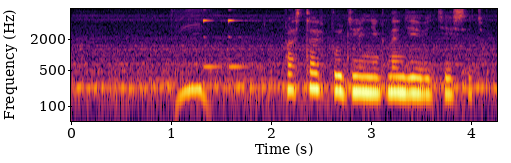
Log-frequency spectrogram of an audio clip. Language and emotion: Russian, neutral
